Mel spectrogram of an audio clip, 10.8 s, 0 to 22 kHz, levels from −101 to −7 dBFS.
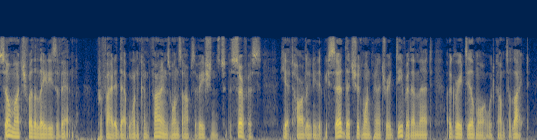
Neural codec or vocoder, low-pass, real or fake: none; 7.2 kHz; real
